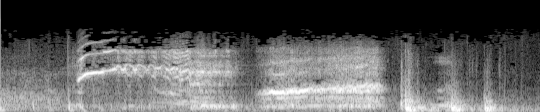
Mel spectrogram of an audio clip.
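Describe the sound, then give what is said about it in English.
A horse gives a loud whinny that wavers and falls in pitch, then a second long neigh, followed by a few sharp hoof clops at the end, as its rider urges it on. “Come on, horse, boy!”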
